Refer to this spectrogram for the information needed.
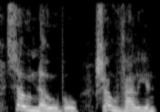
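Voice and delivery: high, drawn-out elf moan; adoring, anguished high-pitched elf; miserable ecstasy. A narrator's reading. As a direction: gush mournfully in a squeaky elf voice. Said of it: "moaned Dobby in a kind of miserable ecstasy".

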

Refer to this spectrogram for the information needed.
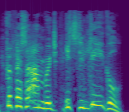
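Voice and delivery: put-on high, urgent girl's protest; shrieked protest. A narrator's reading. Girl warns teacher off a curse, shrieking mildly. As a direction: protest in alarm, pitched well up. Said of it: "shrieked Hermione".

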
